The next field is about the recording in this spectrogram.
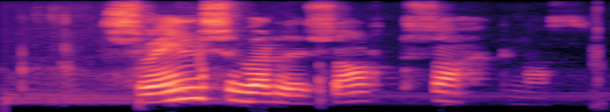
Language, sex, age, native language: Icelandic, male, 10, Icelandic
